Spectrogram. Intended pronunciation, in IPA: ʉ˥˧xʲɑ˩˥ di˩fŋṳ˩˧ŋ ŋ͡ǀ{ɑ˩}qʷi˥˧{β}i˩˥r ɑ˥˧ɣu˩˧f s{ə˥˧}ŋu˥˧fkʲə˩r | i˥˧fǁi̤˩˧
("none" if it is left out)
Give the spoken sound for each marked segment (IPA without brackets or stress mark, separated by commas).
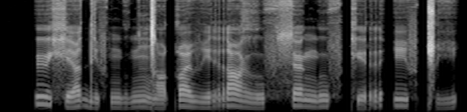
ɑ˩, β, œ˥˧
